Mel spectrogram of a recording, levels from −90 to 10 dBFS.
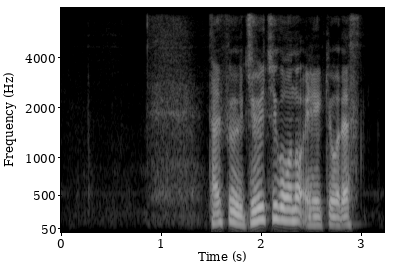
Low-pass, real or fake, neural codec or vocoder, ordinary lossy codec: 7.2 kHz; fake; codec, 44.1 kHz, 7.8 kbps, Pupu-Codec; none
